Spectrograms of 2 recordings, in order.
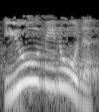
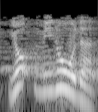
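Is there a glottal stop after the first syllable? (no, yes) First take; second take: no; yes. First: The word has no glottal stop after 'yu'. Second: The word has a glottal stop after 'yu'. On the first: This is another accepted reading of the word. "يؤمنون بدون همز في كل القرآن" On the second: This is one accepted reading of the word. "قراءة حفص إيه؟"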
